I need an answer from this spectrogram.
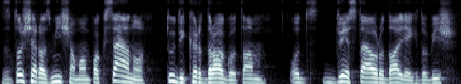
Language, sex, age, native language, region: Slovenian, male, 12-17, Slovenian, Drava region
